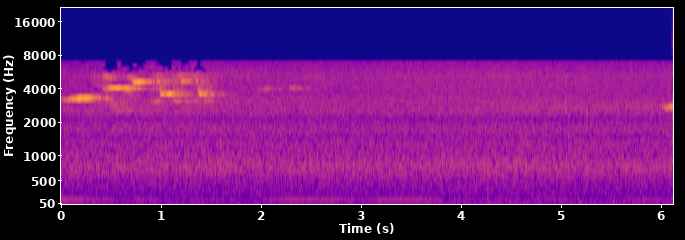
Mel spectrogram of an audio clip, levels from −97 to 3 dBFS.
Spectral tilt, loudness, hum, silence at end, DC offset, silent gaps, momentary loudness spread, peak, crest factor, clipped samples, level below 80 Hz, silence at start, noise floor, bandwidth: 1.5 dB/octave; -20 LUFS; none; 0 s; under 0.1%; none; 24 LU; -8 dBFS; 20 dB; under 0.1%; -70 dBFS; 0 s; -45 dBFS; 7.4 kHz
